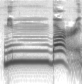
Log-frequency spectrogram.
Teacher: tempat huruf yang lain serta tetap menjaga guna jadi iqlab artinya mengubah ataupun mengganti bacaan nun mati atau tanwin dengan bacaan mim jika bertemu dengan huruf ba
